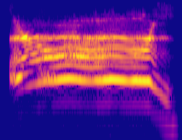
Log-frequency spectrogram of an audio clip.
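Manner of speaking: loud, high "ah"; delighted yell. Acted. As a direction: burst out, overwhelmed with delight. Exclaims over being called baby.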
